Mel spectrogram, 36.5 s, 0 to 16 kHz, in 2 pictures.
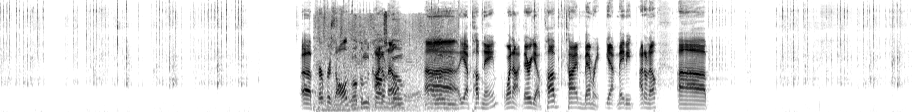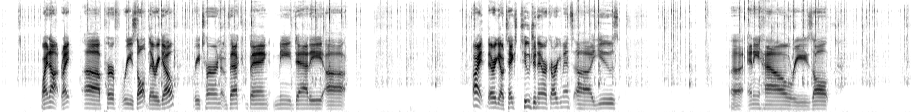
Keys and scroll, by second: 0.0-12.0 typing, 10.3 Tab, 10.7 ctrl+c, 13.0-30.7 typing.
